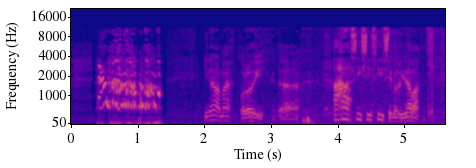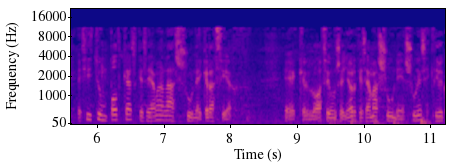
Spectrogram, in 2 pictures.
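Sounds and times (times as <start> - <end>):
turkey gobbling: 0.4 - 1.4
speech: 2.0 - 11.2.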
